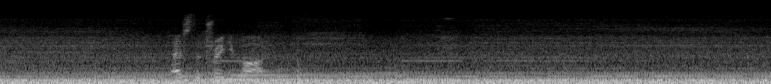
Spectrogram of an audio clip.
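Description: Soil and stones scrape against an excavator bucket.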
